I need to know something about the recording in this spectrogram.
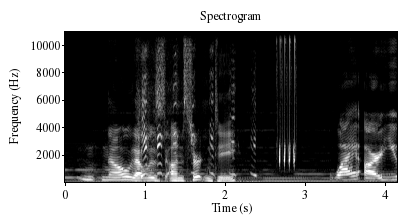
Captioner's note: giggles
